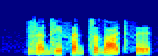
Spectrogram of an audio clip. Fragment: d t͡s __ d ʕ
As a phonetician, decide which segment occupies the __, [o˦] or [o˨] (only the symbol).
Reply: o˦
